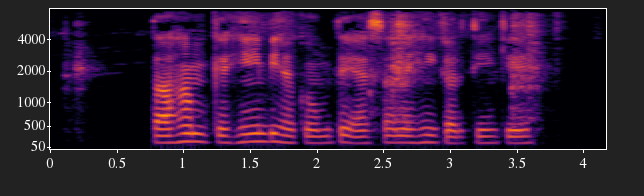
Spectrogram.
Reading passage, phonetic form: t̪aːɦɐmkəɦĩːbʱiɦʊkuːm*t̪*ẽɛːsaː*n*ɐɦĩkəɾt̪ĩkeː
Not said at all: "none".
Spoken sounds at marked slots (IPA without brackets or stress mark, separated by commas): t̪, n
